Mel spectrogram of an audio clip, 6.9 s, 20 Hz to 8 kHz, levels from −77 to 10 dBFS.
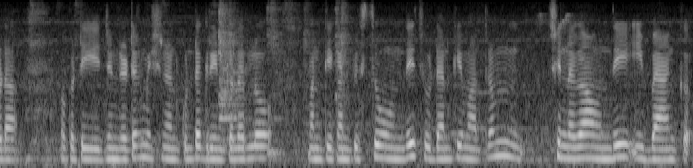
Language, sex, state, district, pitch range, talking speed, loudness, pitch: Telugu, female, Andhra Pradesh, Srikakulam, 195-210 Hz, 145 wpm, -17 LUFS, 200 Hz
